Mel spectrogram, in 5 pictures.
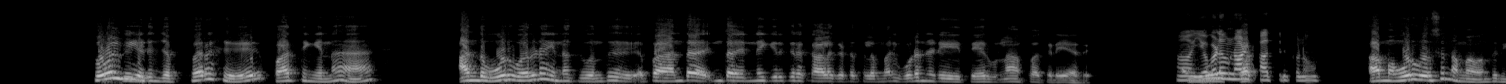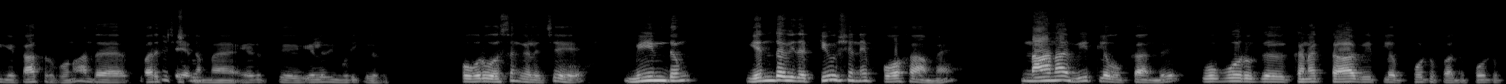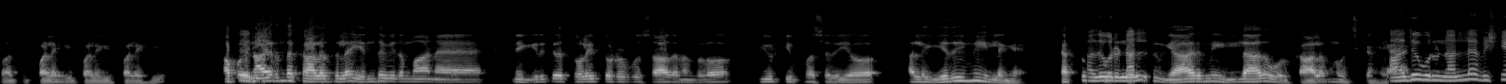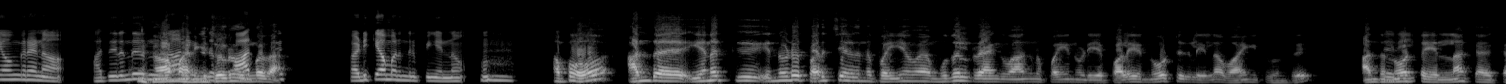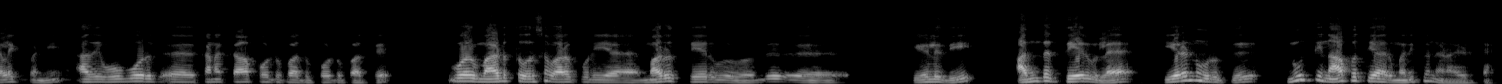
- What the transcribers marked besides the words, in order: unintelligible speech; other noise; laugh; in English: "கலெக்ட்"
- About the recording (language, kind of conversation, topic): Tamil, podcast, தோல்வி வந்தபோது நீங்கள் எப்படி தொடர்கிறீர்கள்?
